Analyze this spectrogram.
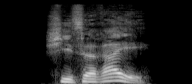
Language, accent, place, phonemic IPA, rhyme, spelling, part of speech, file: German, Germany, Berlin, /ʃiːsəˈʁaɪ̯/, -aɪ̯, Schießerei, noun, De-Schießerei.ogg
- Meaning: shootout, gunfight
